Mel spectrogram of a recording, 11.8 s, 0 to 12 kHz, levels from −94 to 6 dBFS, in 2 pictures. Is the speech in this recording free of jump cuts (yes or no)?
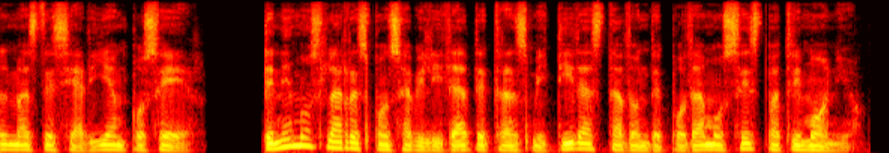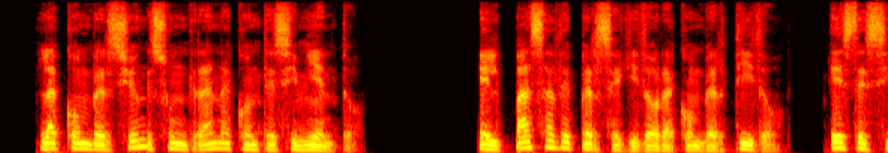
no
